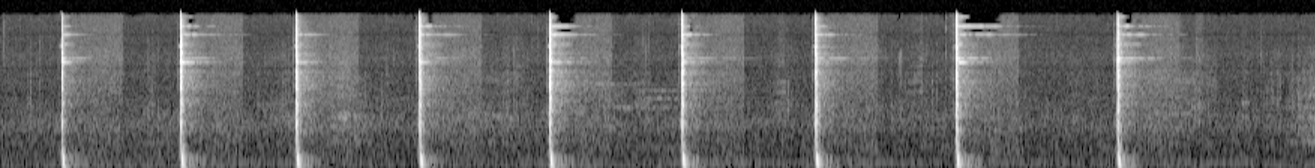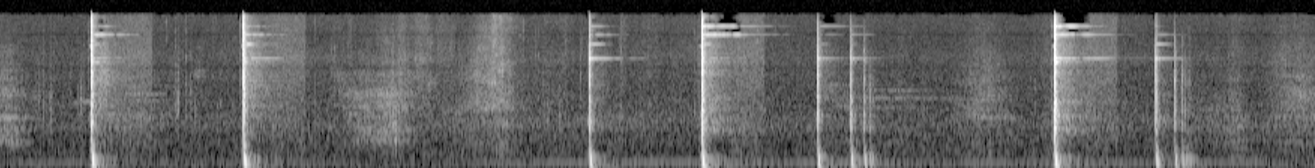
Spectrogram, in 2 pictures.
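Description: Steady hammer blows on top of a metal electric-fence ground rod, roughly one strike a second with a short pause near the middle, each blow a sharp clank with a slight metallic ring, as the rod is driven slowly into rocky ground.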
